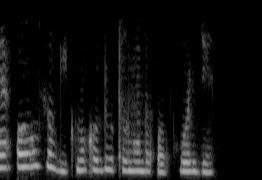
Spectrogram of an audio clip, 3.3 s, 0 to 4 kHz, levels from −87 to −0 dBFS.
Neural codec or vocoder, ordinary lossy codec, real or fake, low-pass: codec, 16 kHz, 1 kbps, FreqCodec, smaller model; MP3, 24 kbps; fake; 3.6 kHz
